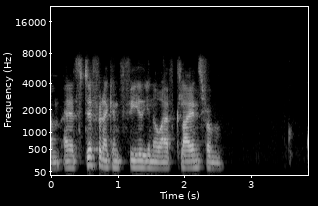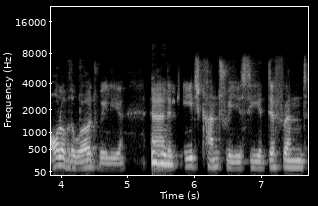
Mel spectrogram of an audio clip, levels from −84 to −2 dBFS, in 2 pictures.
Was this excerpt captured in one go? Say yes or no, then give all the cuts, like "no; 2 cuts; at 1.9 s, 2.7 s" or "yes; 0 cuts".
yes; 0 cuts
